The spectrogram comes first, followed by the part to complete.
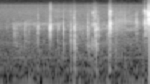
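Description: Irregular light rustles and clicks, about a dozen, growing denser after about half a second, as toy horses are handled in grass.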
